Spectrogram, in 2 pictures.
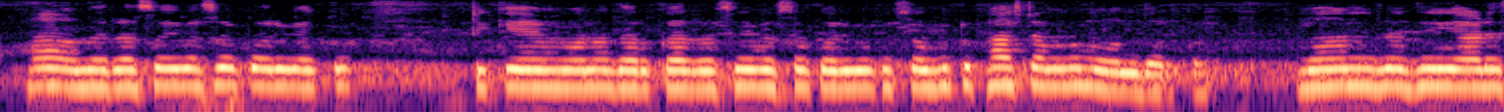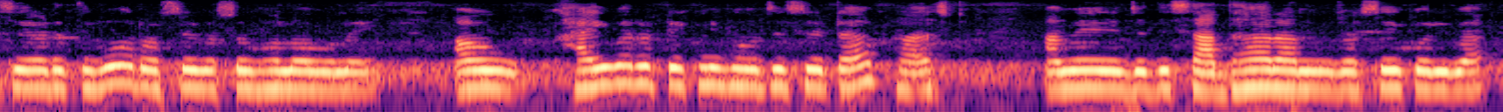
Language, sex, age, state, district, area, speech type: Odia, female, 18-30, Odisha, Malkangiri, urban, spontaneous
